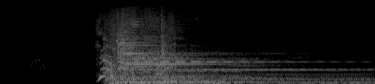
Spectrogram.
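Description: A metal bell is struck and rings out loudly, slowly fading.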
